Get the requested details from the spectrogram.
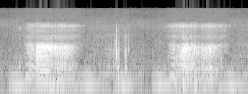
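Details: A daughter snoring very loudly during sleep: two loud, rattling snores on successive in-breaths about two and a half seconds apart, over a steady low room hum.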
